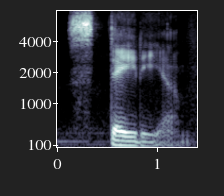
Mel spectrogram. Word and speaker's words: stadium: He works in a stadium. Say the word slowly first. Stadium. That's 3 syllables.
